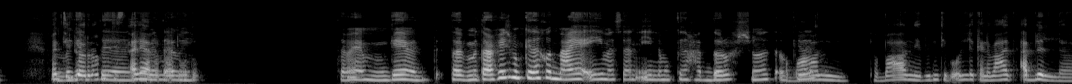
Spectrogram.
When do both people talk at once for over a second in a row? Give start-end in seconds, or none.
0.5-2.0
